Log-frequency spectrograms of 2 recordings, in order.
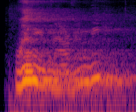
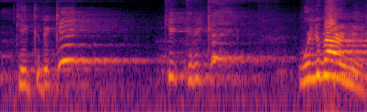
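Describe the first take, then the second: First: Lightly voiced tomcat, lowered pitch; tomcat suitor. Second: Loud, excited rooster proposal; hyper rooster suitor. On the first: Señor Gato proposing to Martina, tomcat suitor voice. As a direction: propose in a hint of a low cat voice. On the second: Acted. Señor Gallo proposing to Martina, hyper rooster voice. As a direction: blurt the proposal at full volume.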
